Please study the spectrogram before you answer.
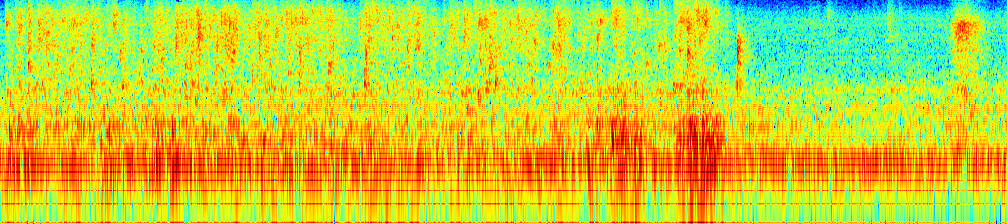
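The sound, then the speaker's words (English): Water runs steadily from a tap while the washing is being done, a soft, constant rushing hiss broken by a couple of slightly louder splashes near the end. “Just doing the washing, getting it done.”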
